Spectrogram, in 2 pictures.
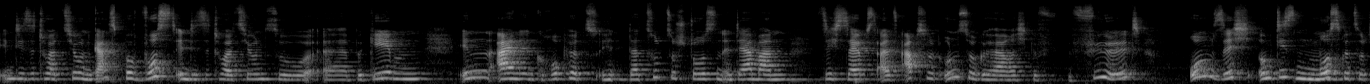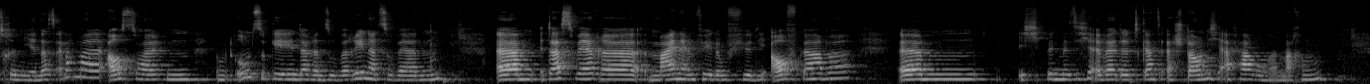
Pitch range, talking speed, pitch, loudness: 225-255 Hz, 130 wpm, 235 Hz, -32 LUFS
